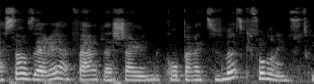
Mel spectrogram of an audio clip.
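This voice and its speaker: Noticeable background noise runs under speech at a fairly quick pace with ordinary pitch variation. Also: woman. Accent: Quebec. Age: 60s. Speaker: sewing podcaster. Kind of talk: tutorial. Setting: home sewing studio. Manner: casual, hesitant with many fillers.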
